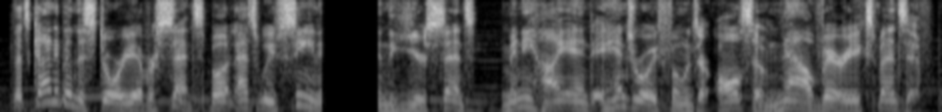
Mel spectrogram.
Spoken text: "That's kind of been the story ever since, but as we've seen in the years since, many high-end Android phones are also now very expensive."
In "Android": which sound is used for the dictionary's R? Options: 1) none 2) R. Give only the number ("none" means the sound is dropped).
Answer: 2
